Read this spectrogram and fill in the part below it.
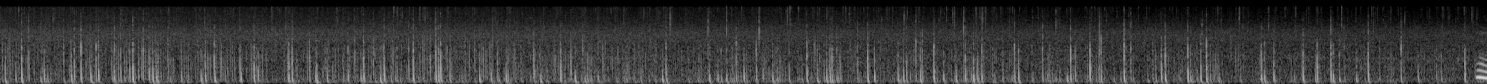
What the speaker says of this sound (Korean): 빗줄기가 더욱 거세집니다.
